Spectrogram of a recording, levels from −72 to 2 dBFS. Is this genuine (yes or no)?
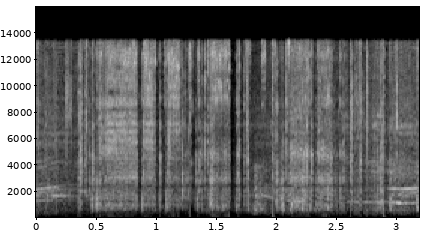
no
